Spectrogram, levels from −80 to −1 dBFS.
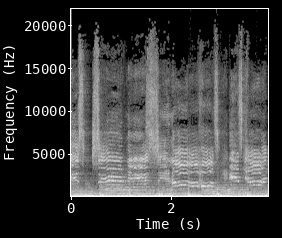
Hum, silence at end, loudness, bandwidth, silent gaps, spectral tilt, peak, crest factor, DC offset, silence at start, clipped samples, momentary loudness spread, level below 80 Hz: none; 0 s; -10 LUFS; over 20 kHz; none; -4 dB/octave; 0 dBFS; 8 dB; under 0.1%; 0 s; under 0.1%; 1 LU; -10 dBFS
